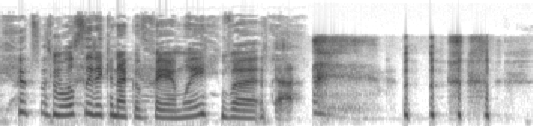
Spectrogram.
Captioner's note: both giggling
